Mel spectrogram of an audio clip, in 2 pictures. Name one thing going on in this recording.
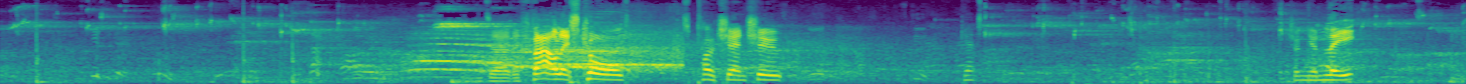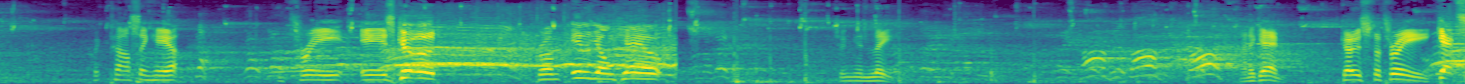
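Basketball sneakers squeak on a hardwood court.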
